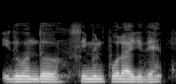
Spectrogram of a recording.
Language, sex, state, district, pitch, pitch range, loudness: Kannada, male, Karnataka, Koppal, 125 Hz, 120-130 Hz, -15 LUFS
